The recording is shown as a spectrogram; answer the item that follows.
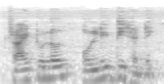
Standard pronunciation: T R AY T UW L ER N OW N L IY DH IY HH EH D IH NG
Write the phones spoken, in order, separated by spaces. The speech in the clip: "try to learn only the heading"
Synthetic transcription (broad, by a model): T R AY T UW L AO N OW L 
